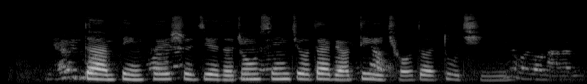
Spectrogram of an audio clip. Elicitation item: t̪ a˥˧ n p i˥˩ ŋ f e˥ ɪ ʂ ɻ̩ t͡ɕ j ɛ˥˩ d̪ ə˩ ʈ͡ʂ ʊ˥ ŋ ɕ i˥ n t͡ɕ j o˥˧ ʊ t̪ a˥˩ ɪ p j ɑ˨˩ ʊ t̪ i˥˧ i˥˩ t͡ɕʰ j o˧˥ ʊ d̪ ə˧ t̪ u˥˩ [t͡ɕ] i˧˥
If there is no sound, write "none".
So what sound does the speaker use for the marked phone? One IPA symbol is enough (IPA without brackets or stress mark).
t͡ɕʰ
